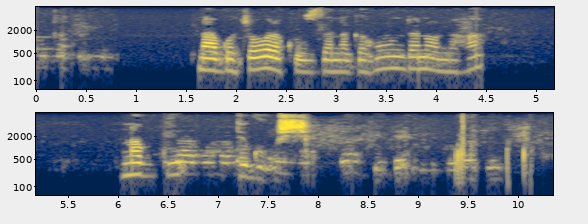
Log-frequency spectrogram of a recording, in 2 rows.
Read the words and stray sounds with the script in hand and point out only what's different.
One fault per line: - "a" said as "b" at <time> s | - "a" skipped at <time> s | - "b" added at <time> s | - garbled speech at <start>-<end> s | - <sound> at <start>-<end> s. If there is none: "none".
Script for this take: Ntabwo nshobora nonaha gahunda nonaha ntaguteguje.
- "nonaha" said as "kuzana" at 2.6 s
